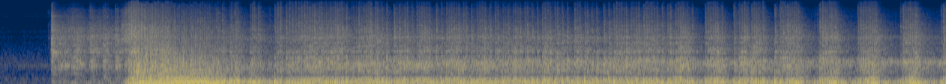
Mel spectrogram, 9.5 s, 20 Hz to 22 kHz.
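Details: Toyota 2JZ-swapped BMW E36 on stock ECU; plugs found fouled and cleaned, replacement part installed: cranks, catches and revs but the note stutters and breaks up unevenly under throttle; engine misfiring, cause not found.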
